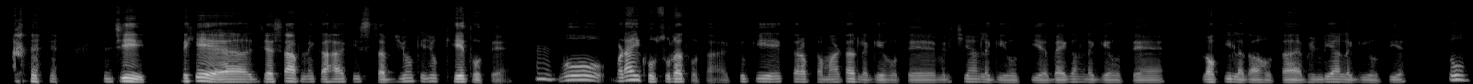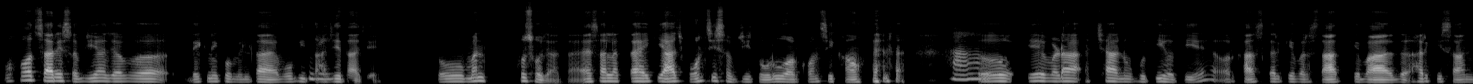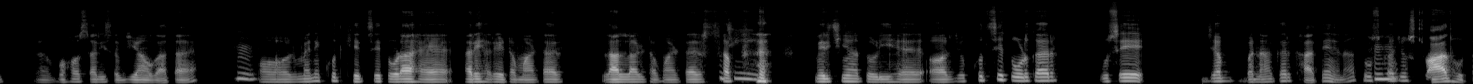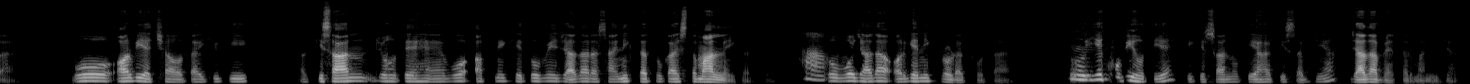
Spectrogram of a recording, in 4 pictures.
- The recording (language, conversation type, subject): Hindi, podcast, क्या आपने कभी किसान से सीधे सब्ज़ियाँ खरीदी हैं, और आपका अनुभव कैसा रहा?
- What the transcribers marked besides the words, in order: chuckle; laughing while speaking: "है ना?"; chuckle; in English: "ऑर्गेनिक प्रोडक्ट"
